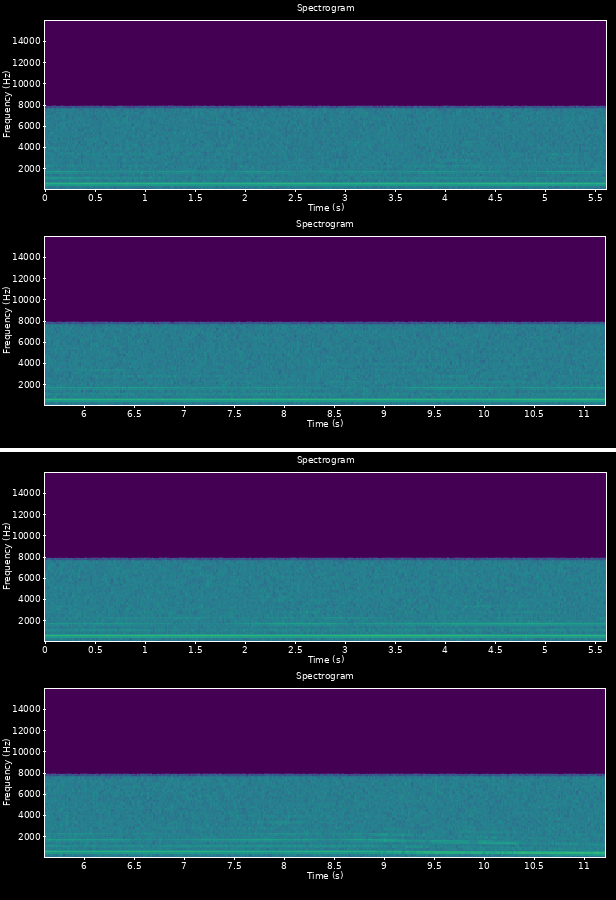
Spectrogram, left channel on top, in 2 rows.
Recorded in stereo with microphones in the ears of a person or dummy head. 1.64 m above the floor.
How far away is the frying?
No frying in this recording.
